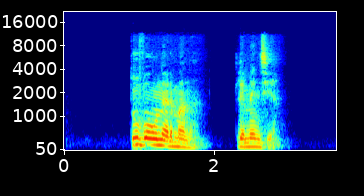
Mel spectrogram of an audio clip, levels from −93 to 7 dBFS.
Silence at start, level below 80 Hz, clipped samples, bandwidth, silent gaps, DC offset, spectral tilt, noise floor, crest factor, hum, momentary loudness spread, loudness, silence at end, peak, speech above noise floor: 0.9 s; -54 dBFS; under 0.1%; 11.5 kHz; none; under 0.1%; -6.5 dB/octave; -84 dBFS; 16 dB; none; 15 LU; -15 LUFS; 0.8 s; -2 dBFS; 70 dB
